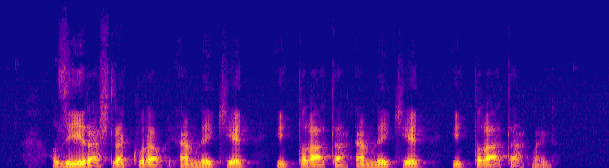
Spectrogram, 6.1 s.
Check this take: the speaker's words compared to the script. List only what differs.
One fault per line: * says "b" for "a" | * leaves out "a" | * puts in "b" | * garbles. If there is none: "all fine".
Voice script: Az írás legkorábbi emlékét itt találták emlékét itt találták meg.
all fine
